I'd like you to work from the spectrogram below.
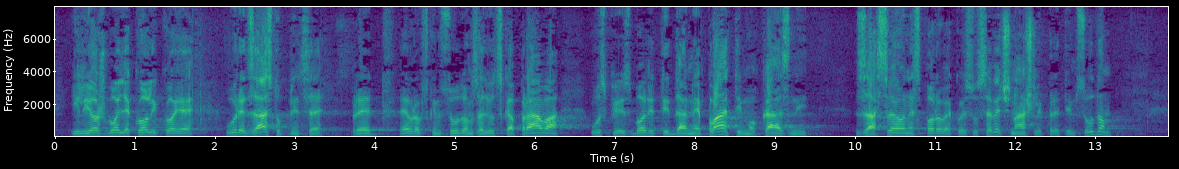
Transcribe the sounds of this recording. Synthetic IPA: ilijo̞ʃbo̞ʎe̞ko̞liko̞je | uɾe̞d̪zaːst̪upnit̪se̞ | pɾe̞d̪e̞wɾo̞pskimsuːd̪o̞mzaʎut̪skapɾaːʋa | uspioizbo̞ɾit̪id̪ane̞plˠaːt̪imo̞kazni | zasʋe̞o̞ne̞spo̞ɾo̞ʋe̞ko̞jesuseʋe̞t͡ɕnaʃlipɾed̪̚t̪ːiːmsuːd̪o̞m

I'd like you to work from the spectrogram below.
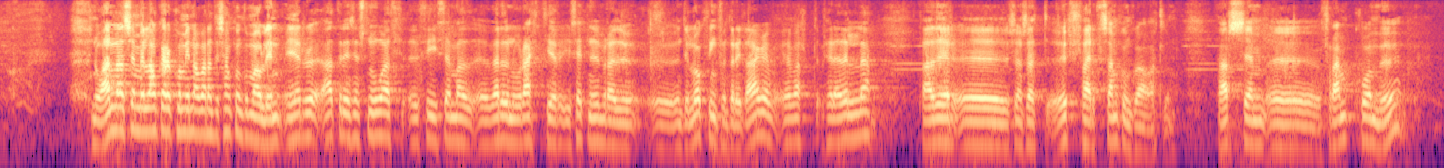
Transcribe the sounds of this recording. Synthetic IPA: nuanːaðsɛmɛɾlawŋkaɾakʰɔːmɪnːawvaɾant̪ɪsamkʰɔŋkʏmaːwlɪnɛɾʏaːt̪ɾejnsɛmst̪nuːaðθisɛmaðvɛɾðʏnurajht̪çɛɾisejt̪nɪʏmɾajðʏʏnt̪ɪɾlɔːkθʰiŋkfʏnt̪ɾait̪aːɣɛɛval̥t̪fɪɾɪɛðlɪla | θaðɛɾsɛnsakt̪ʏhpfajɾt̪samkʰɔŋkʏaːwvaht̪lʏn | θaɾ̥sɛm | fɾamkʰɔːmʏ

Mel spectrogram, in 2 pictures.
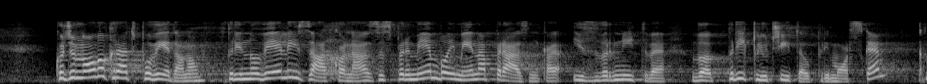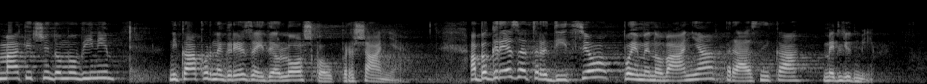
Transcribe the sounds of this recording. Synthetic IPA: kɔt̪ʒɛmnoːɡɔkɾat̪pɔʋeːd̪anɔpɾinɔʋeːlizaːkɔnazaspɾɛmembɔimeːnapɾaːznikaizʋəɾnit̪ʋɛ | ʋəpɾiklʲjut͡ʃit̪ɛwpɾimo̰ːɾskɛ | kmaːt̪it͡ʃnid̪ɔmɔʋiːni | nikaːkɔɾnɛɡɾeːzaid̪ɛɔloːʃkɔupɾaʃaːnjɛ̰ | ampak̚ɡɾeːzat̪ɾad̪it̪sijɔpɔimɛnɔʋaːnjapɾaːznikamɛd̪ljud̪mḭ

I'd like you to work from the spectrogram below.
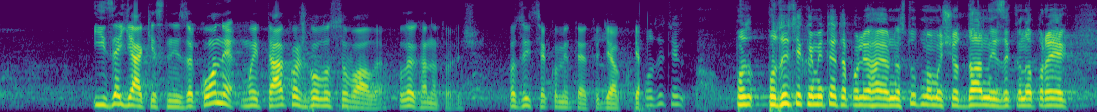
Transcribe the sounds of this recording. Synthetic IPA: izɐjakʲɪsnɪjizɐkɔnɪmɪt̪ɑkɔʒɦɔlˠɔsʊʋɑlˠɪ̰ɔlˠɛɣɐɐnɐt̪ɔ̰lʲɪ̰t͡ʃ | pɔzɪt͡sʲijɐkɔmʲit̪ɛt̪ʊdʲakʊ | pɔzɪt͡sʲijɐkɔmʲit̪ɛt̪ʊpɔlʲɐɦɑjɛwnɐst̪upnɔmʊʃt͡ʃɔd̪ɑnɪjzɐkɔnɔpɾɔɛk̚t̪

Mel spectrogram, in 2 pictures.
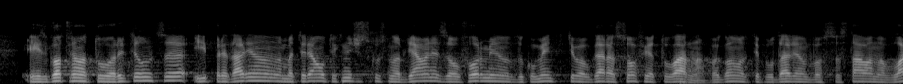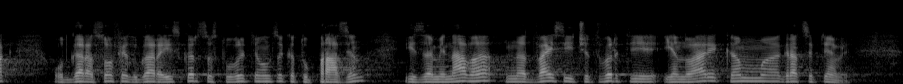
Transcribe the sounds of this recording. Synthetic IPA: ɛ̰izɡɔt̪vɛnɐt̪ovɐɾit̪ɛlˠnit̪səʔipɾɛd̪ad̪ɛnənɐmɐt̪ɛɾialˠnot̪ɛxnit͡ʃɛskosnɐblʲjavɐnɛzɐofɔɾmɛnɛnɐd̪okʊmɛnt̪i̥t̪ɛvɐvɡaɾəsɔfijət̪ovaɾnɐ̰vɐɡɔnət̪ɛpɾod̪ad̪ɛnvɐfsɐst̪avənɐvlˠak | o̰d̪ɡaɾəsɔfijəd̪oɡaɾəiskəɾsɐst̪ovɐɾit̪ɛlˠnit̪səkɐt̪ɔpɾʔazɛn | izɐminavənɐd̪vajsɛit͡ʃɛt̪vɤɾt̪ijɐnuaɾikəmɡɾat̪sɛp̚t̪ɛɱvɾḭ

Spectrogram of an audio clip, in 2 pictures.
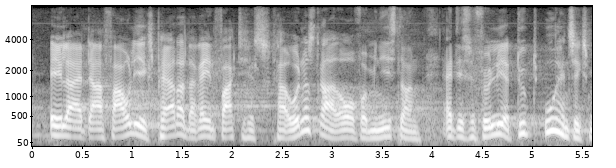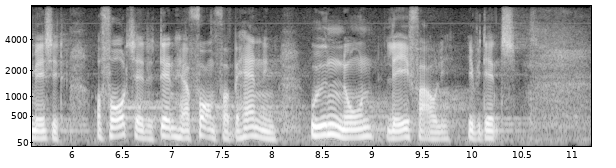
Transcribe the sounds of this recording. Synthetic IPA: elɐæd̥ɑ̈æɐfɑ̈ʊliəeɡ̥spʰæɐɾɐd̥ɑ̈ʁɛ̰ːnd̥fɑ̈ɡ̥d̥isɡ̥hɑ̈ɔ̽nɐsd̥ʁɑ̈ɪð̞̩ˠɒʊɐfɒ̽minisd̥ɐːn | ʔæd̥e̝sefølliæɐd̥yb̥̚d̥uhense̝ɡ̥̚d̥smesid̥ | ɒ̽fɒːd̥sed̥əd̥enɦeɐ̰fɒ̰ːmfɒ̽b̥e̝ɦæn̰le̝ŋ | uð̞ˠn̩ːo̝ːn̩leːɪəfɑ̈ʊlie̝ʋid̥en̰s

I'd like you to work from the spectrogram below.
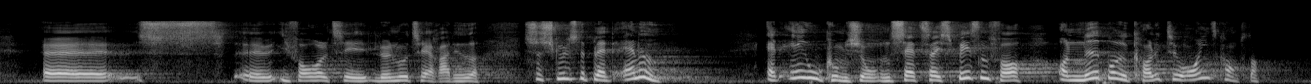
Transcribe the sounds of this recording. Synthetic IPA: ifɒːhɒ̽l̰t͡sʰe̝lœnmuðˠt͡sʰeɐʁɑdihe̝ð̞̰ˠɐsɒ̽sɡ̥yləsd̥e̝b̥læn̰d̥ænð̞̩ˠ | æd̥e̝ːuːkʰo̝miɕo̝̰ːnn̩sæd̥əsɑ̈ɪisb̥e̝sn̩fɒ̽ɒ̽ne̝ðˠb̥ʁyːðˠəkʰɒ̽leɡ̥̚t͡sʰiʊəɒʊɐe̝̰nskʰɒ̽m̰sd̥ɐ

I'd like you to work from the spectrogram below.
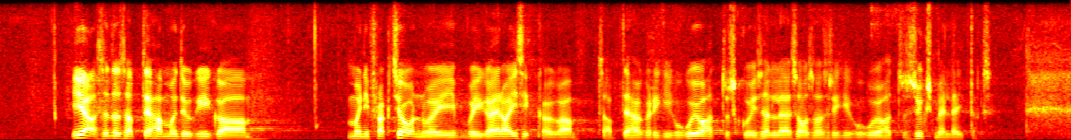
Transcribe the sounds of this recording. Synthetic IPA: jɑse̞d̪̥ɑs̬ɑːb̥̚t̪e̞ɦɑmujd̪̥uɡ̥ikɑ | mɯnʲifrɑkt̪sio̞ːnvɯjvɤjkɑe̞ɾɑisikːˑɑ̰ɡ̥ɑsɑ̰ːb̥̚t̪e̞ɦɑɡ̥ɑɾiːɡikoɡ̥ujuɦɑt̪ːˑuskujse̞lːeso̞sɑsriːɡ̥ikoɡ̥ujuɦɑt̪ːˑuse̞syksme̞ːlːejt̪ːˑɑ̥ks

